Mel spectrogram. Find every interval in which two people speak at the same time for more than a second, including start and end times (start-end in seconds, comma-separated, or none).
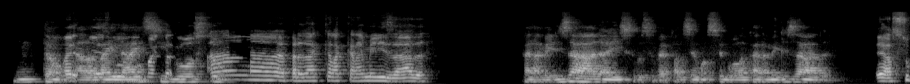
0.6-2.3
